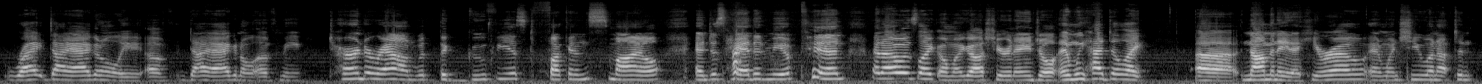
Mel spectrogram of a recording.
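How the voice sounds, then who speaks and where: A young woman streaming while she chats with a friend, friendly and relaxed as she tells stories. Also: mid-range voice, rough recording. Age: young adult. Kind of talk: casual chat.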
